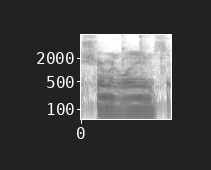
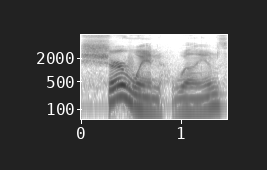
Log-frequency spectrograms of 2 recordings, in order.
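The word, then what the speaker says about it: Sherwin-Williams: go Sherman let's check Sherman Williams Sherman Williams did I misspell it Sherwin Sherwin I don't think I've ever noticed that it's actually Sherwin Williams I thought it was always Sherman so my mistake even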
